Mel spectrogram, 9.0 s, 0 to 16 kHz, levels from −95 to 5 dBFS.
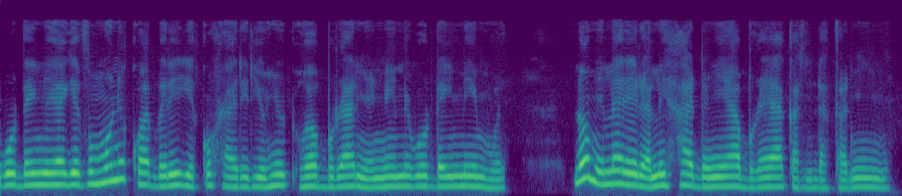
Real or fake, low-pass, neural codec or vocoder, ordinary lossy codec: fake; 10.8 kHz; codec, 24 kHz, 0.9 kbps, WavTokenizer, small release; none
